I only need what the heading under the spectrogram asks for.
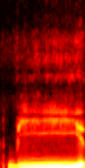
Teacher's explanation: This is mad arid للسكون. You read it with a 4 harakat.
